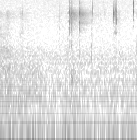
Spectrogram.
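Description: Near silence with a few faint, sharp clicks of a computer mouse, a pair about a second in and one near the end, as the lecture slide is advanced.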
